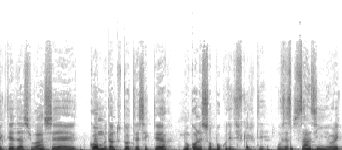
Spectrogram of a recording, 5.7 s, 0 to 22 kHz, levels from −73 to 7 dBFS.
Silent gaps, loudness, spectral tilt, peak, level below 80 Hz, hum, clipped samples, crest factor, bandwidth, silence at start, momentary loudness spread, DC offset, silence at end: none; -15 LUFS; -6.5 dB/octave; 0 dBFS; -30 dBFS; none; under 0.1%; 14 dB; 16 kHz; 0 s; 9 LU; under 0.1%; 0 s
